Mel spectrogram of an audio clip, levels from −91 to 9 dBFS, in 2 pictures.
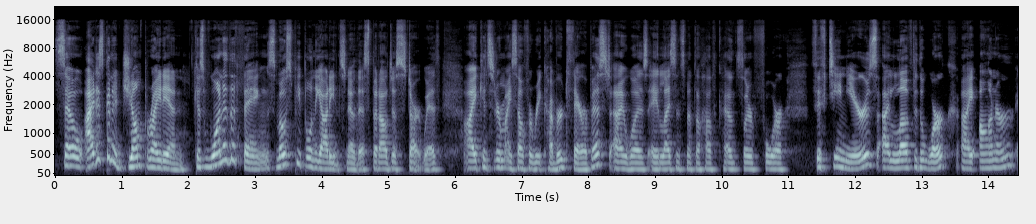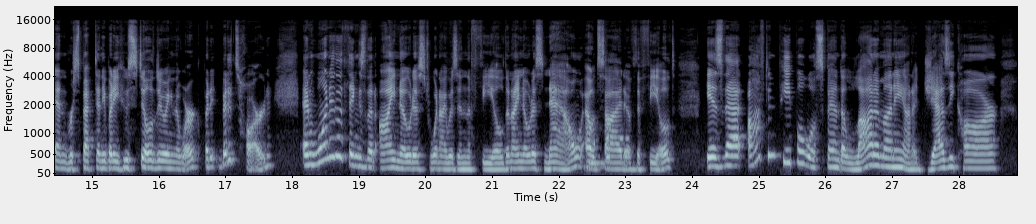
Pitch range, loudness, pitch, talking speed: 155-205 Hz, -21 LUFS, 170 Hz, 200 wpm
